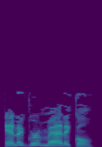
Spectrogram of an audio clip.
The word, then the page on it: anagrammatical: British English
